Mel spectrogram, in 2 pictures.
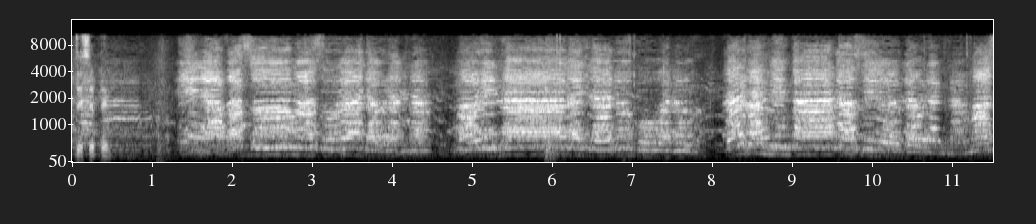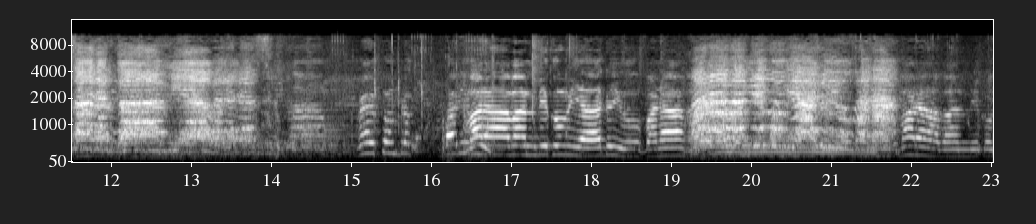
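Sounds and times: choir singing: 0.5s - 14.9s, 19.2s - 21.9s.

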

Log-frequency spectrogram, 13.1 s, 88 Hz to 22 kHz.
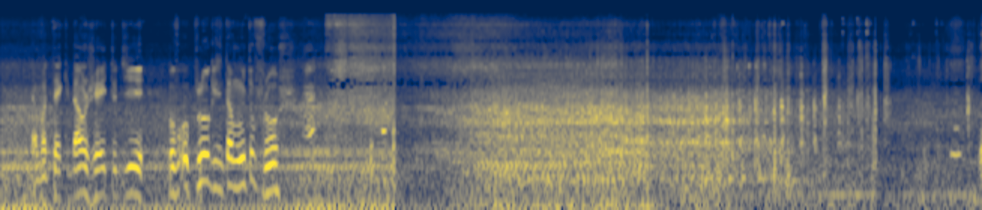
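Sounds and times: diesel truck engine idling: 0.0s - 13.0s
sharp clicks and knocks: 9.4s - 13.0s.

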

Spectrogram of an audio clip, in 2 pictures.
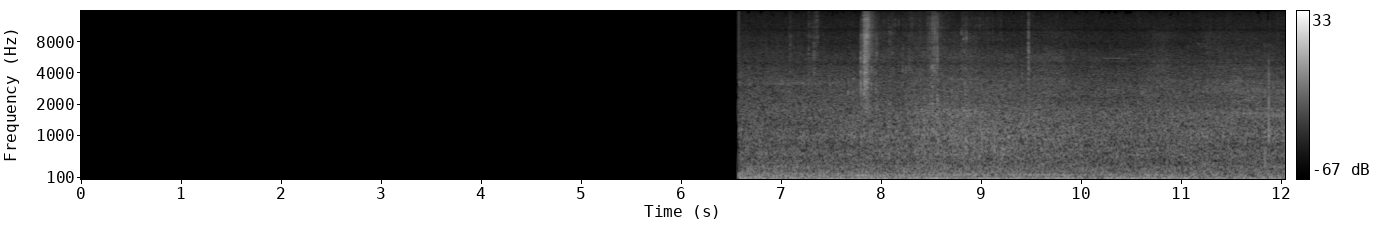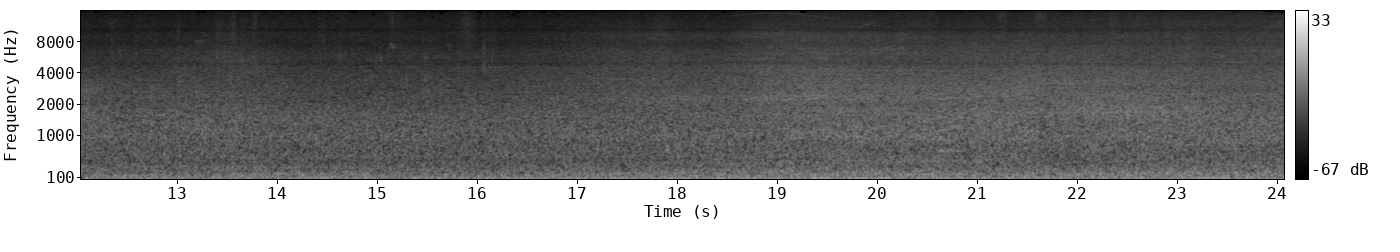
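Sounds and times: city traffic rumble: 6.6s - 24.0s.

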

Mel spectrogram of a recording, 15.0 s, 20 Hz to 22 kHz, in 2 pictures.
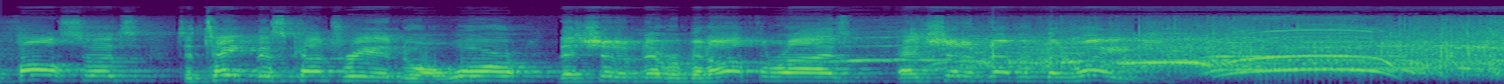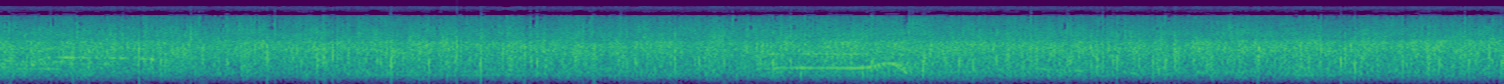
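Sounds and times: crowd applauding and cheering: 4.2s - 15.0s.

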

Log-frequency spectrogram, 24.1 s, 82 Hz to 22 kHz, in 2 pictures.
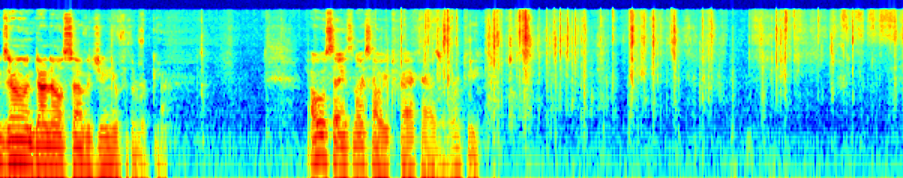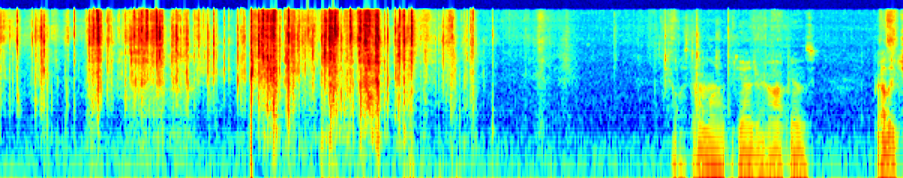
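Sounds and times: plastic wrapper crinkling and tearing: 5.2s - 18.7s.

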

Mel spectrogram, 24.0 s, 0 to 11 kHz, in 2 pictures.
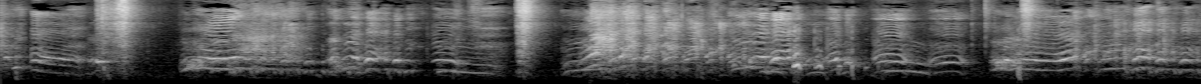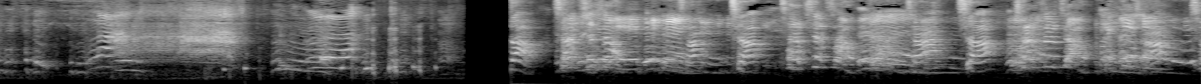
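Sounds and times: babies laughing: 0.0s - 1.1s, 1.8s - 4.8s, 5.6s - 16.7s, 17.6s - 24.0s.

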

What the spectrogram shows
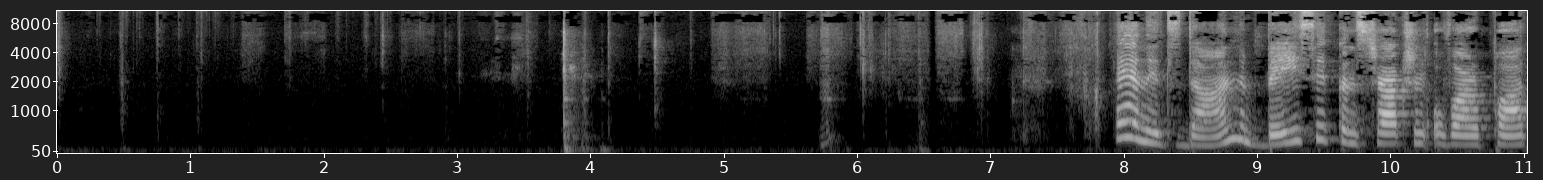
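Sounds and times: paper handling: 0.0s - 8.3s.

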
